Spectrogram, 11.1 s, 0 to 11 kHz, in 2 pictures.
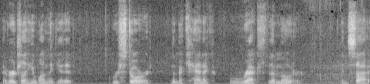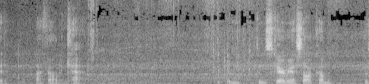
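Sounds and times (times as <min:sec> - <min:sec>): low background rumble and hum: 0:00.0 - 0:11.0
person speaking: 0:02.6 - 0:11.0.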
